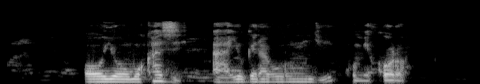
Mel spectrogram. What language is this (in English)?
Ganda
